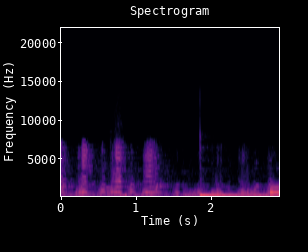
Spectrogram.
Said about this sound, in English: And you know those geese will go at it and they will absolutely kill each other.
